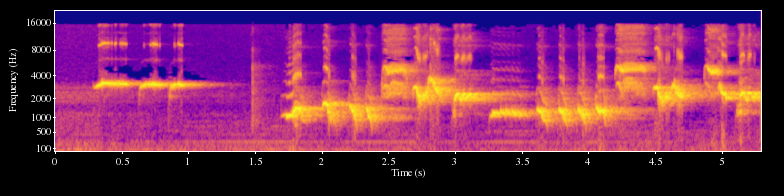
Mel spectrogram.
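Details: White-rumped shama singing to provoke other birds to answer: three clear high whistled notes, then a fast jumble of falling slurs, chips and buzzy notes delivered in rapid succession.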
